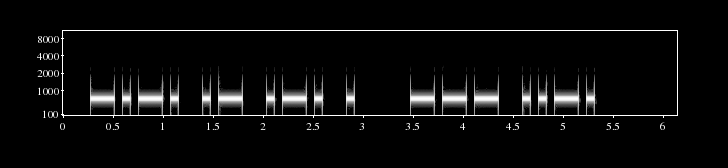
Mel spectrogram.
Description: Morse code, heard as a keyed tone, about 15 wpm, 700 Hz. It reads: CARE OF
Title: Sets of 4 Words 15wpm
